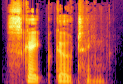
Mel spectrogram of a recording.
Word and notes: scapegoating: British English

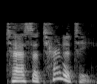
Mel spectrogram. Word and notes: taciturnity: British English

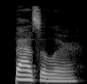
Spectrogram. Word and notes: basilar: British English

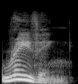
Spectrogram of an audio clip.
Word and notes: raving: British English

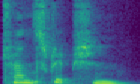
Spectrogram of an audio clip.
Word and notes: transcription: British English

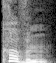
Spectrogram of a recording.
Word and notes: coven: British English

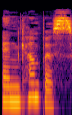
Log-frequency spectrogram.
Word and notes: encompass: American English

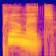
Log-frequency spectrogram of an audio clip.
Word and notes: plumage: American English

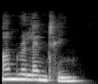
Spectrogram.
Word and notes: unrelenting: British English

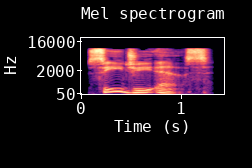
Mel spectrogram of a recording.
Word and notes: cgs: British English

